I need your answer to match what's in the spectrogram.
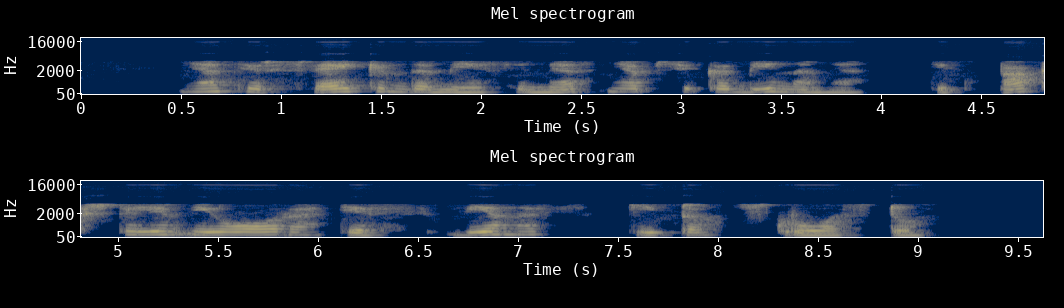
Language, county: Lithuanian, Utena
